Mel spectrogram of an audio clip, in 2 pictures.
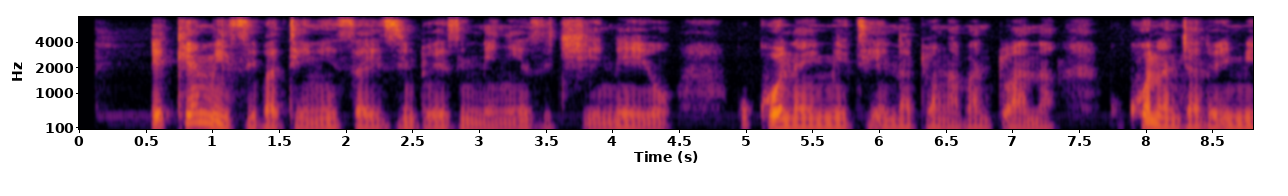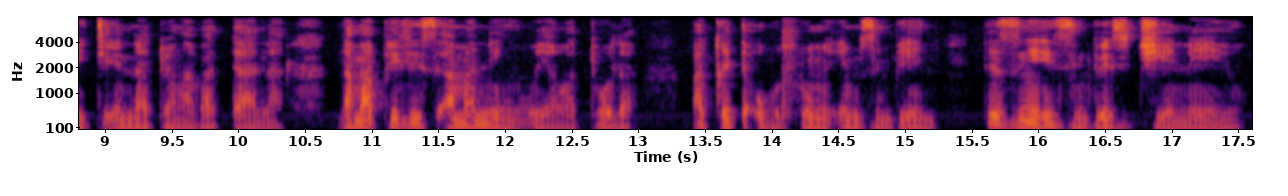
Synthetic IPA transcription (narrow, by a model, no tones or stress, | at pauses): ɛkʰemisiβatʰeŋisaizintʼɔezineŋiḛzit͡ʃʼijɛnɛjɔ | ɣukʰɔnaimitʰiɛ̰natʰwaŋaβantʼwa̰naɣukʰɔnand͡ʒʱalɔḭmitʰiɛ̰natʰwaŋaβad̥ʱalalamapʰilisiamaneŋiṵjawatʰɔla̰ | a̰ǃɛd̥ʱaʔuβuɬuŋuʔem̩zimbʱeni | leziɲɛizintʼɔezit͡ʃʼijɛnɛːjɔ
